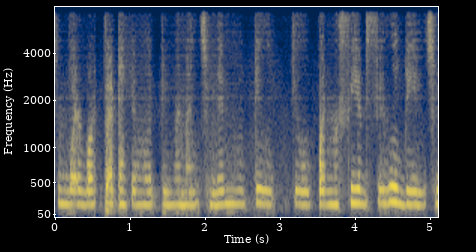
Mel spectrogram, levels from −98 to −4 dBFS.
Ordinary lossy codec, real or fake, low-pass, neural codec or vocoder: none; fake; 7.2 kHz; codec, 44.1 kHz, 0.9 kbps, DAC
